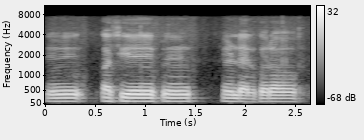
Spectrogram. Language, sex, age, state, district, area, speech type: Goan Konkani, male, 45-60, Goa, Quepem, rural, spontaneous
